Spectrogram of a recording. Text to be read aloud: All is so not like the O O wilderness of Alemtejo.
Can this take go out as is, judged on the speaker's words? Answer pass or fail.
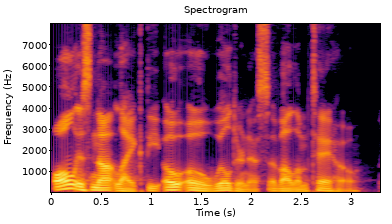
fail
